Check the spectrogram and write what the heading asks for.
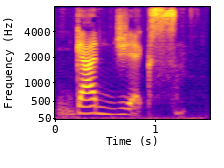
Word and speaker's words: Gajdic: Peter Gajdic. G-A-J-D-I-C-S. Gajdic. That's probably how you, kind of how you say it.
